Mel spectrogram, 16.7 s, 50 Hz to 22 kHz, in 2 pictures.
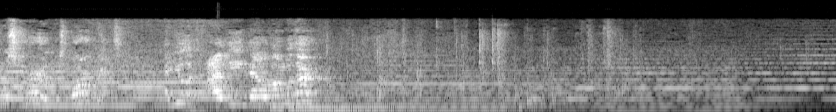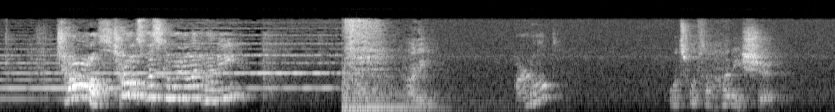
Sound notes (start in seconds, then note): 4.6 doorknob rattles; 11.7 music stops abruptly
